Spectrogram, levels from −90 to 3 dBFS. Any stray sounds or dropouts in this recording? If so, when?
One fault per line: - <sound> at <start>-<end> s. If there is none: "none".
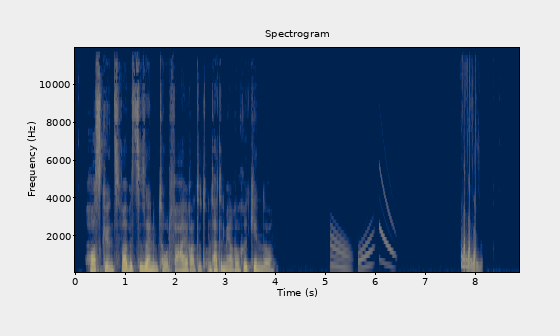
- chirp at 5.1-6.5 s
- chirp at 7.7-8.2 s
